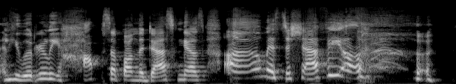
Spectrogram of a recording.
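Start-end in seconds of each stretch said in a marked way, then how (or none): 2.3-4.3 put-on American accent with swooping pitch. Retelling a character hopping on a desk to address a man, doing a Fran impression. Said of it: "Doing a Fran impression".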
